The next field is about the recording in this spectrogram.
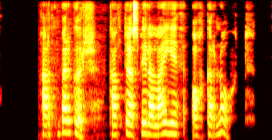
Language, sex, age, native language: Icelandic, female, 30-39, Icelandic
